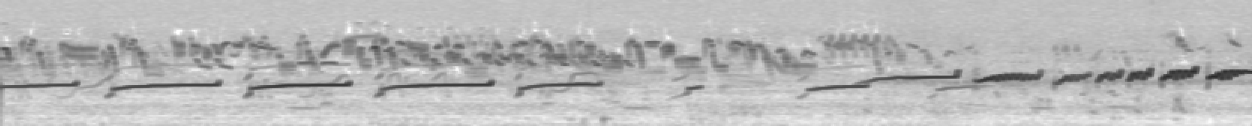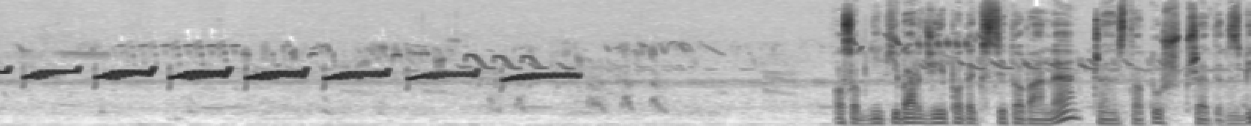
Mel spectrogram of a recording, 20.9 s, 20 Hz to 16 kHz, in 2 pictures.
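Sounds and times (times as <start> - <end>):
calm bird on the ground singing short rising whistled notes: 0.0 - 6.0, 6.6 - 15.3
other birds chirping faintly: 0.0 - 20.8
speech: 17.4 - 20.8.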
